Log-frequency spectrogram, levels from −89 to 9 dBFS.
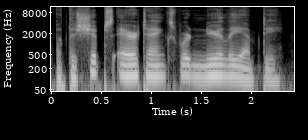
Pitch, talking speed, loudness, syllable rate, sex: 120 Hz, 195 wpm, -18 LUFS, 4.9 syllables/s, male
